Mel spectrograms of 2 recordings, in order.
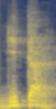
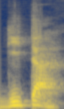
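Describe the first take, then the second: Both takes have the same delivery.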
